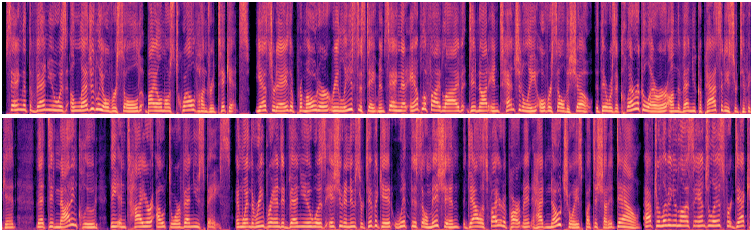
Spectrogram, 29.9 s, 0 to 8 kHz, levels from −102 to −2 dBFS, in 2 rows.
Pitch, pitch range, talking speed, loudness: 265 Hz, 245-295 Hz, 160 wpm, -20 LUFS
